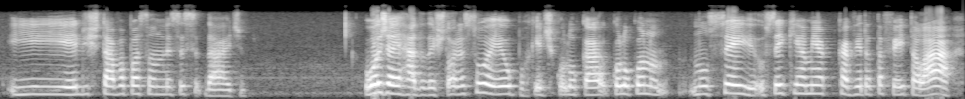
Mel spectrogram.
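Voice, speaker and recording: A woman's voice: a little high, a bit bright, lo-fi sound. A young woman with a Rio de Janeiro accent telling her life story in a casual, emotional, rambling way, full of restarts and "entendeu?". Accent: Rio de Janeiro Portuguese.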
